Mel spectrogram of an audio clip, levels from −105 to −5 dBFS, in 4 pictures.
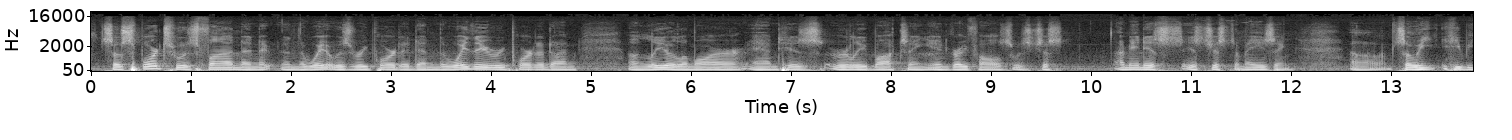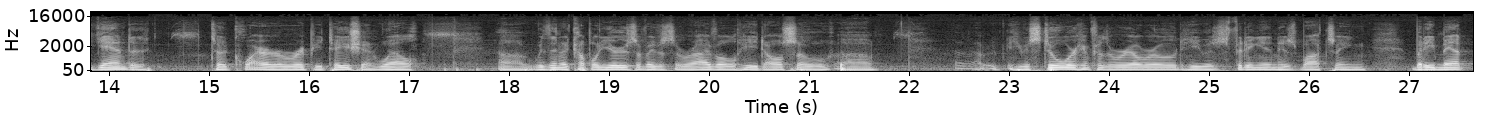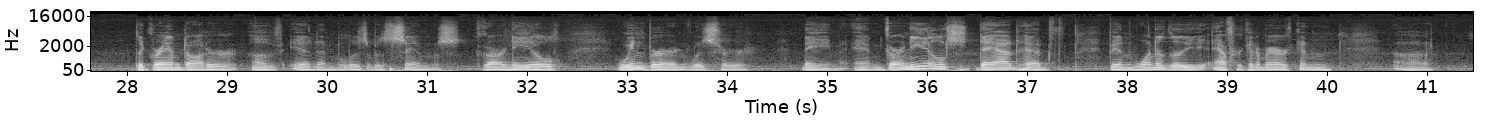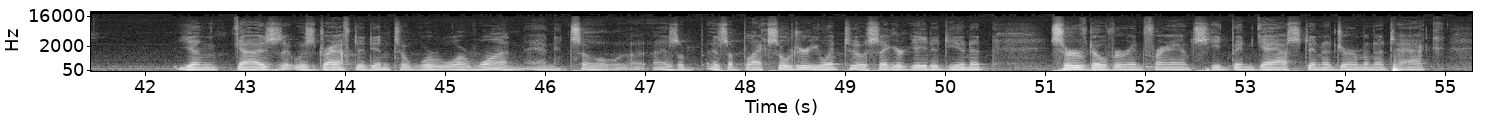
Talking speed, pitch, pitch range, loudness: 145 wpm, 115 Hz, 105-120 Hz, -22 LUFS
